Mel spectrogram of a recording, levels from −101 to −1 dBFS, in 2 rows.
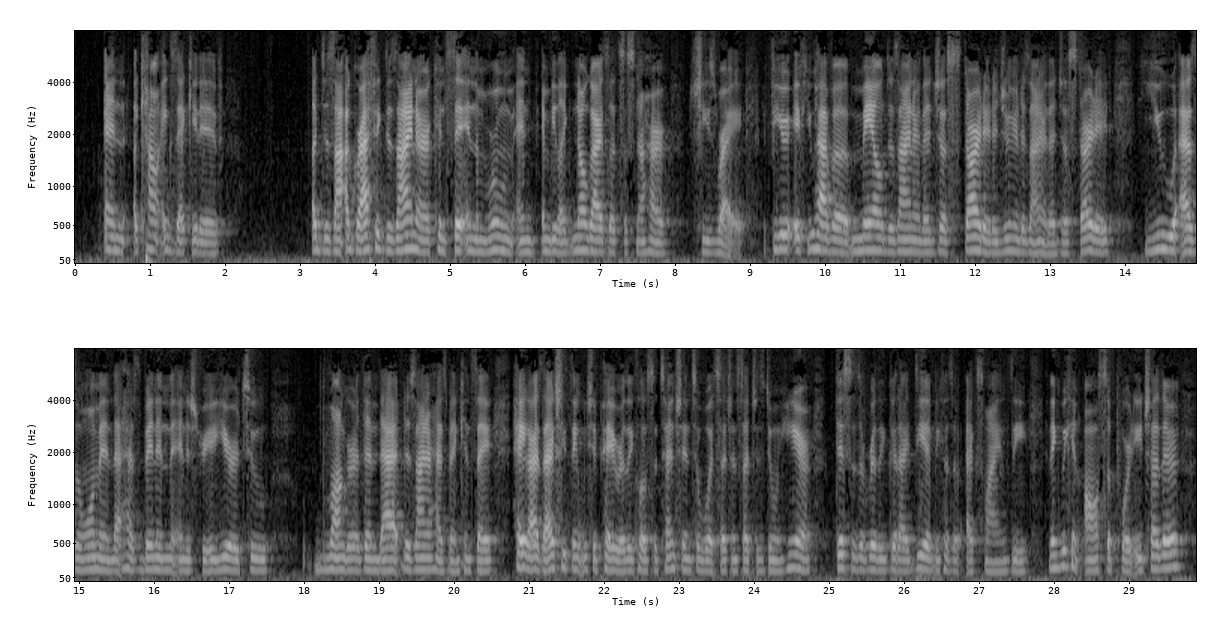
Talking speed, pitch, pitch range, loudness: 205 wpm, 150 Hz, 140-165 Hz, -37 LUFS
